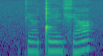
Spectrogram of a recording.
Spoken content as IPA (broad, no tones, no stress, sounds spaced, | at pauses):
kʲ ə̃ː ǃ ẽ lʲ xʲ ã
